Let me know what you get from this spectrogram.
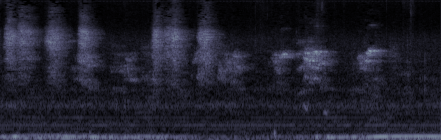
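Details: A guinea pig gives a run of high, shrill squeaks over a low indoor hum, around a birth.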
